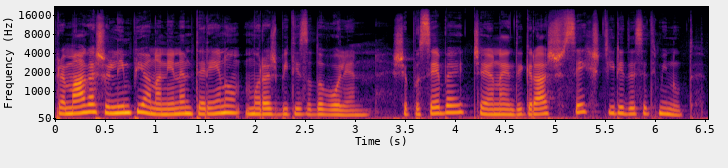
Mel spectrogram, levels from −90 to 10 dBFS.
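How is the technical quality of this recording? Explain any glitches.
Listening to the recording, nothing in its technical quality stood out as a problem.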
